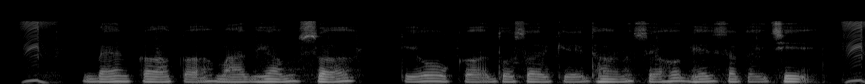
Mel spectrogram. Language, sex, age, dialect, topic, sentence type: Maithili, male, 25-30, Eastern / Thethi, banking, statement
